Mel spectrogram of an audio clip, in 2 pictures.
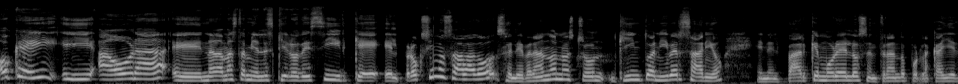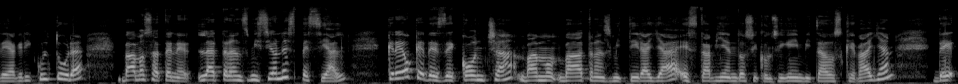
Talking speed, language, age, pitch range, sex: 160 wpm, Spanish, 50-69, 170-230 Hz, female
